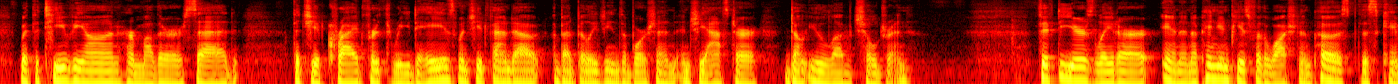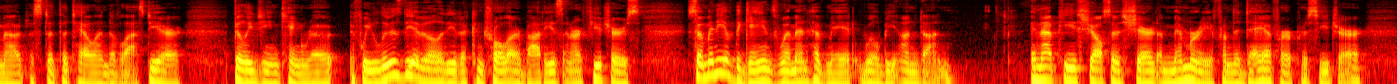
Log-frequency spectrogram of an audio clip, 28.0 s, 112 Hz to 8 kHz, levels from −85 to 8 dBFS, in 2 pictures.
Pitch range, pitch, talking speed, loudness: 100-120 Hz, 110 Hz, 200 wpm, -20 LUFS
